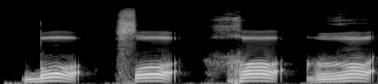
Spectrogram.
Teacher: impact dia tebal pada harakat fathahnya bukan murni vokal a lagi yang keluar tapi jadi seperti vokal o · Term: huruf tebal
